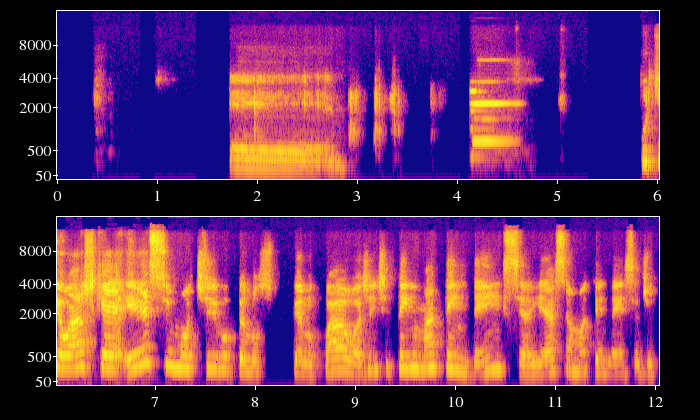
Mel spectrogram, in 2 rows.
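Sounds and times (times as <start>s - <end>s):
bell-like ding: 4.2s - 4.7s.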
